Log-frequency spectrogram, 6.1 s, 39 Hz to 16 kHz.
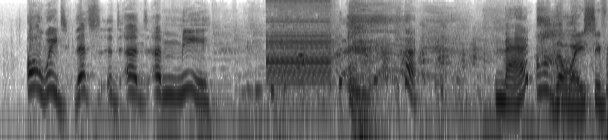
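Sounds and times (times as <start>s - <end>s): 
speech: 0.4s - 6.0s
laughter: 2.5s - 5.8s
loud harsh game show buzzer: 2.7s - 3.7s.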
